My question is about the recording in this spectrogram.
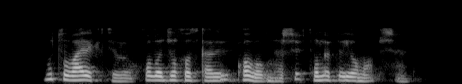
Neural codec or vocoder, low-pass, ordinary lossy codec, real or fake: codec, 16 kHz, 2 kbps, FreqCodec, larger model; 5.4 kHz; Opus, 32 kbps; fake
